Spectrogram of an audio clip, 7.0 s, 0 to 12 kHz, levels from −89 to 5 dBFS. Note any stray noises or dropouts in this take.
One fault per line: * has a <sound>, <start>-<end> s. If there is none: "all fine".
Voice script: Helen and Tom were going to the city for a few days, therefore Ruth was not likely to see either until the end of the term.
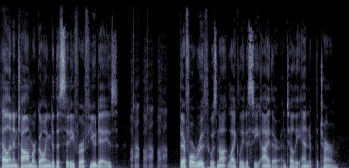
* has a laugh, 2.6-3.4 s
